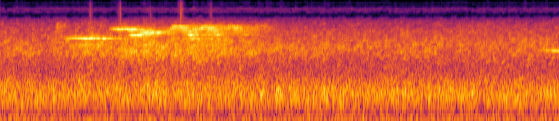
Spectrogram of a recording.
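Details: A thrush singing in the wild gives a quick phrase of high, thin whistled notes lasting about a second and a half, then falls quiet over a steady outdoor hiss.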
